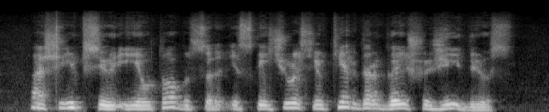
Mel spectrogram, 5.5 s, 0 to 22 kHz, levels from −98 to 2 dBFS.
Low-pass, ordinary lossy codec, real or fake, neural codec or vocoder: 14.4 kHz; AAC, 96 kbps; fake; codec, 44.1 kHz, 2.6 kbps, SNAC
